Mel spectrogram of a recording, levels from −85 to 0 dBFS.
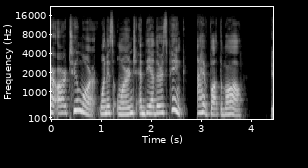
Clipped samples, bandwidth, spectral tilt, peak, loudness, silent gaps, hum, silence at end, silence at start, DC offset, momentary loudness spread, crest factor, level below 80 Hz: under 0.1%; 16 kHz; -5 dB/octave; -6 dBFS; -19 LUFS; 2.73-2.90 s, 4.04-4.08 s, 4.23-4.27 s; none; 0 s; 0 s; under 0.1%; 4 LU; 14 dB; -68 dBFS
